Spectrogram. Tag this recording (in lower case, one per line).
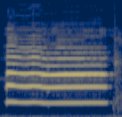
music
woodwind instrument
musical instrument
